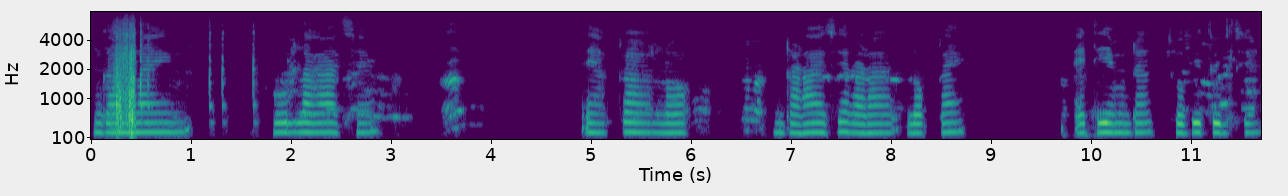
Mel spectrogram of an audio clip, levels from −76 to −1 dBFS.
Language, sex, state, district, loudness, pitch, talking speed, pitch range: Bengali, female, West Bengal, Jhargram, -30 LUFS, 220 Hz, 65 wpm, 215-250 Hz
